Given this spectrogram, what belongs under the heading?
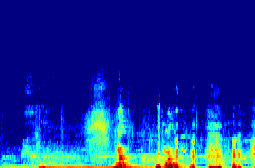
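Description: A dog growls low and steadily for about a second outdoors during a humanitarian project in the Philippines, then bursts into a series of sharp, close barks and yips.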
